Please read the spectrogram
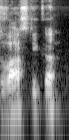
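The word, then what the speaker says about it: svastika: That's what this the word swastika actually comes from uh I guess Sanskrit. I think uh they pronounce zvastika.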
